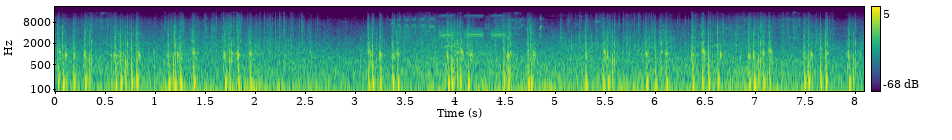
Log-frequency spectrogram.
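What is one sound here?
Hooves thud rhythmically as a horse gallops over grass.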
